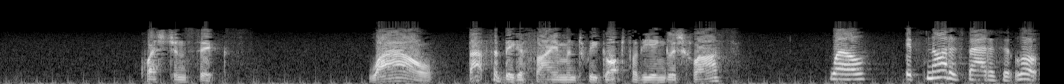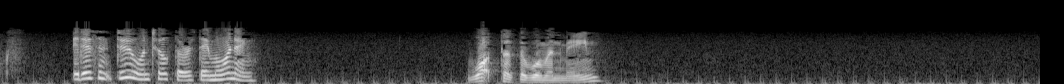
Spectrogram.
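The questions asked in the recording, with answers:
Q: What does the woman mean?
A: The assignment isn't as hard as it looks; it isn't due until Thursday morning.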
